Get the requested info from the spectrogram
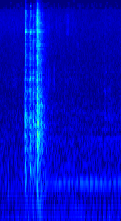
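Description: Quiet room tone with a faint steady hum, broken by one brief soft swish about half a second in.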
